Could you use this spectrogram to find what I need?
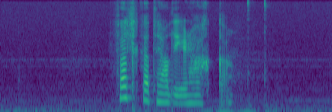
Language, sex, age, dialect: Faroese, female, 15-35, Suðurstreymoy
